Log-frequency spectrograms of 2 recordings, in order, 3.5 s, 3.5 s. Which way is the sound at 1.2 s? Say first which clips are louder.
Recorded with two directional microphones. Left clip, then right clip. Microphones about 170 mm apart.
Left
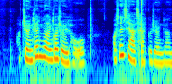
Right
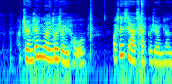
Left 4 dB; 90° left.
